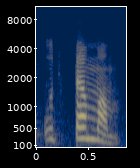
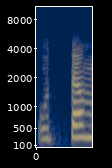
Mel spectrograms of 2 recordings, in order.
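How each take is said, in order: First: The word ends with a final m syllable. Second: The word ends without a final m syllable. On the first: The speaker calls it right. "म के ऊपर बिंदी है ना" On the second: The speaker calls it wrong. "उत्तम नहीं"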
